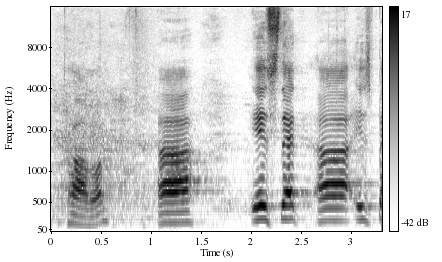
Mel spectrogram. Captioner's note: students laughing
